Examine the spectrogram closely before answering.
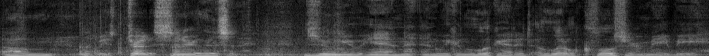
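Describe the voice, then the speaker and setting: A man presenting a casual, unscripted hobby show-and-tell, thinking aloud in a halting, rambling way. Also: lowish voice. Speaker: hobbyist video presenter restoring vintage electronics. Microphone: off-camera mic while filming the object. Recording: clear background noise.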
